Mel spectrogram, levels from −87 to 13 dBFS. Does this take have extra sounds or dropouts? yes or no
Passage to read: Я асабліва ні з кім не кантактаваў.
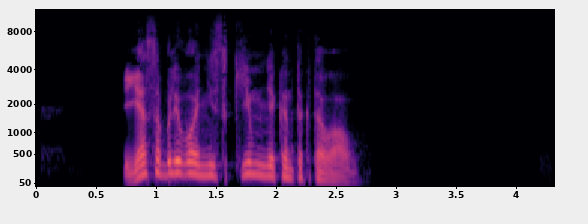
no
